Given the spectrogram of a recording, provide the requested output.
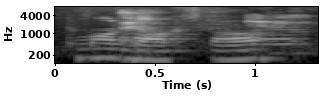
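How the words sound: The voice is low and deep. "this is my deep British accent"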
